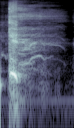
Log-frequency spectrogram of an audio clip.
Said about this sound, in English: I love your gasping.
